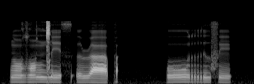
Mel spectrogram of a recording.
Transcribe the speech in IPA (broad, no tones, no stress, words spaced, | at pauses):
ũ zˤõŋ͡ǀeːθʔə ɹaːp | oː rɯfẽ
